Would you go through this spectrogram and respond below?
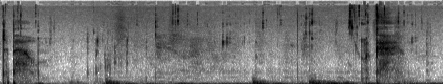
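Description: Soft, moist chewing of a Tim Hortons walnut loaf donut with small walnut pieces, close to the mic, with crunchy bites mixed in among quiet whispering.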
